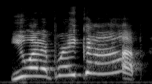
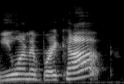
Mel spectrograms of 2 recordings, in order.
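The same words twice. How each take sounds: First: Very high, loud mimicked scream; retold scream. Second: Raised, louder quote of an angry wife; retold scream. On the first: Vlogger imitates wife repeating her challenge, full mock scream. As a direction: escalate into a high-pitched yell, imitating her. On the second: Vlogger imitates wife confronting husband, retold scream. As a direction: start the mock yell, pitched up. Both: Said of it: "she's screaming".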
